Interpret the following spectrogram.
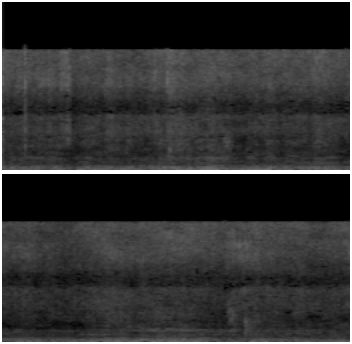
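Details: Worker honey bees of a feral colony busy in constant flight, producing a thick, even buzzing drone with two strong low tones and gently pulsing loudness.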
